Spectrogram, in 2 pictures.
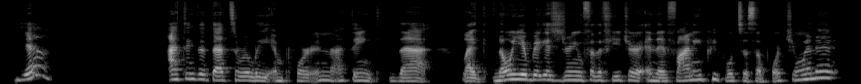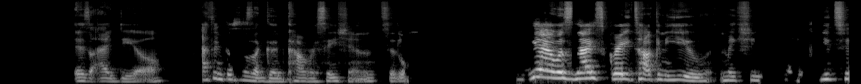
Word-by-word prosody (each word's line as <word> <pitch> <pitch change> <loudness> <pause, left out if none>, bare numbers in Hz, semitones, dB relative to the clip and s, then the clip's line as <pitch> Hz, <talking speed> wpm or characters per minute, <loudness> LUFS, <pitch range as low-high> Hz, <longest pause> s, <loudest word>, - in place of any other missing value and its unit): Yeah. 240 - -6 1.2
I - - +6
think 250 0 -10
that 230 -2 -6
that's 190 +1 0
really 175 -3 -8
important. 165 +4 -11
I 175 - -10
think 175 -2 -11
that, 155 0 -2 0.3
like, 150 -2 -5
knowing 205 +7 -2
your 235 -1 +2
biggest 210 -4 -6
dream 200 -1 -7
for 205 +3 -5
the 190 - -8
future 185 0 -8
and 165 0 -6
then 155 0 -4
finding 185 +7 -3
people 215 -8 -10
to 165 -1 -7
support 175 +7 -5
you 210 +3 -9
in 255 +4 -4
it 300 -1 -6 1.0
is 160 -1 -6
ideal. 140 +2 -10 0.4
I 200 - -4
think 250 -4 -5
this 220 -4 -8
is 190 - -7
a 150 - -2
good 140 -2 -8
conversation 150 +1 -7
to - - -9
loo - - -8 1.2
Yeah, 325 +2 +11
it - - +8
was 285 -4 +9
nice 280 +2 +9
great 250 -1 +5
talking 230 -2 +2
to 205 - -5
you. 180 -6 -2
Make 185 0 -6
sure 195 +1 -7
you 185 - -8 0.3
safe. - - -22
You 235 0 -3
too. 255 +2 +1
190 Hz, 180 wpm, -25 LUFS, 160-235 Hz, 1.2 s, Yeah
